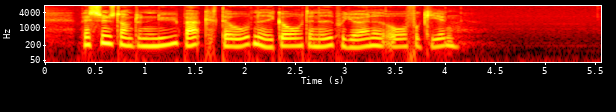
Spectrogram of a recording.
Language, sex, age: Danish, female, 39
